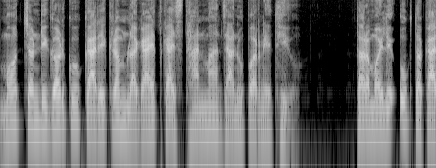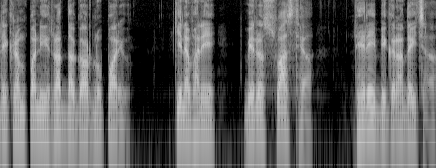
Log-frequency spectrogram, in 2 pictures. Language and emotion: Nepali, neutral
